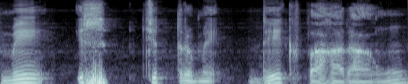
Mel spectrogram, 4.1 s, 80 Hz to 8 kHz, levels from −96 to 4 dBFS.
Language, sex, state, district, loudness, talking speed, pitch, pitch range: Hindi, male, Madhya Pradesh, Dhar, -20 LUFS, 115 wpm, 105 Hz, 90-135 Hz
